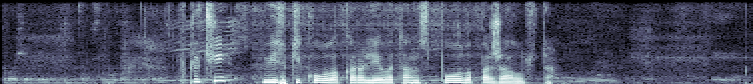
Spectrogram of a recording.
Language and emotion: Russian, neutral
